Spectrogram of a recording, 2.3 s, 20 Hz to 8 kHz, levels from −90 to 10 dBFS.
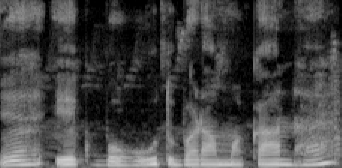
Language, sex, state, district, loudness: Hindi, female, Jharkhand, Garhwa, -17 LUFS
